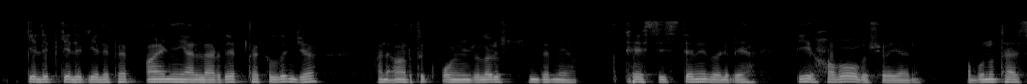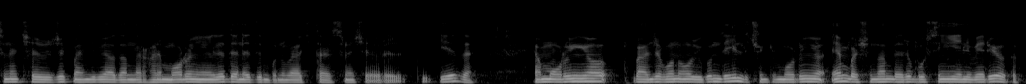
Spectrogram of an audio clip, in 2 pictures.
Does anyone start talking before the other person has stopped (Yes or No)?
No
